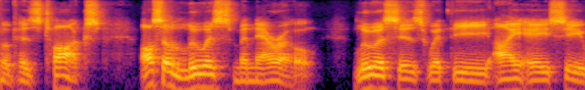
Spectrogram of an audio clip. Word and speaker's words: Minero: And Lewis is spelled Luis, and it's Minero.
